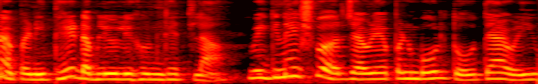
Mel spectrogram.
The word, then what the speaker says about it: विघ्नेश्वर: इथे आर लिहून घेतला र हा शब्दात शेवटी आहे आणि जसं की मी सांगितलं शब्दात शेवटी व्यंजन आल्यास त्याच्यापुढे अ चा उच्चार होत नाही म्हणून आपण आर च्या पुढे ए लिहिणार नाही मग विघ्नेश्वरच स्पेलिंग काय तयार झालं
